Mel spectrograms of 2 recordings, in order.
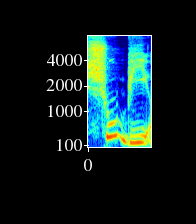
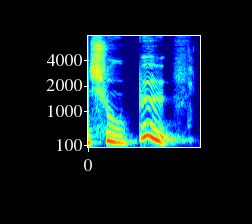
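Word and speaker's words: Schuby: Der Ort wird gar nicht Schubi ausgesprochen, sondern Schubü, also hinten mit Hü.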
